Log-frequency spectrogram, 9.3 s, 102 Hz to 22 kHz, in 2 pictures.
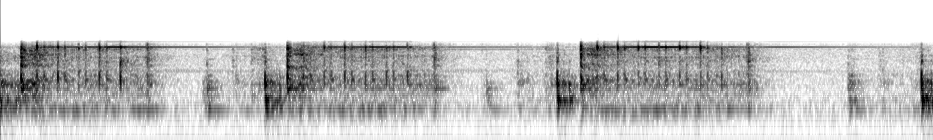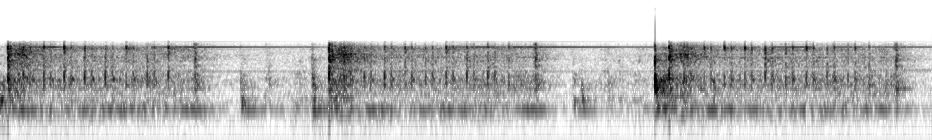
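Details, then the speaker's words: Repaired and converted A&E 3-slot chrome payphone, final checkout with the body locked: dial pulses in bursts with a faint bell tinkle on each run and pauses between digits; the ringer responds to dialing as wired. "And then when you dial, we'll go through our numbers one more time. And you can hear that bell tinkle a little"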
